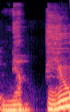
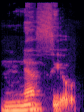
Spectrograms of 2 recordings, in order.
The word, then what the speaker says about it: nephew: இட்ஸ் நாட் நெப்யூ கிடையாது, இட்ஸ் நெஃப்யூ. ஸோ இங்கே வந்து here F song you should pronounce like F, நெஃப்யூ.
